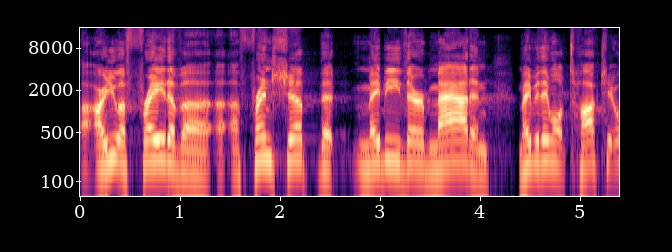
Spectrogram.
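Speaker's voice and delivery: ordinary delivery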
